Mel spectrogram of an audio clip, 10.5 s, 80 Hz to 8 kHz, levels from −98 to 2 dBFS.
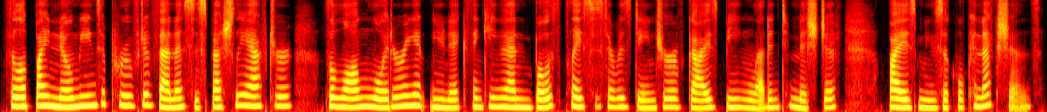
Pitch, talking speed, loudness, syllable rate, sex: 230 Hz, 185 wpm, -18 LUFS, 5.7 syllables/s, female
